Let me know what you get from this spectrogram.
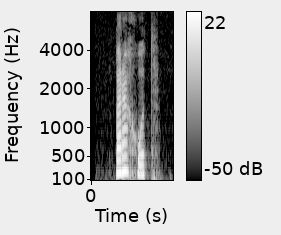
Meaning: steamboat, steamer, steamship
- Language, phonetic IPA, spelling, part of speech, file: Russian, [pərɐˈxot], пароход, noun, Ru-пароход.ogg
